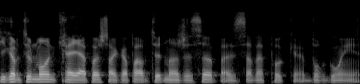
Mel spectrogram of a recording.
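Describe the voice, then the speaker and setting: Fairly low in pitch, a man's voice comes through dry and close with no echo, in a very clean recording with a silent background. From Edmundston, New Brunswick (Acadian Madawaska region). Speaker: musician. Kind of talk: casual chat.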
